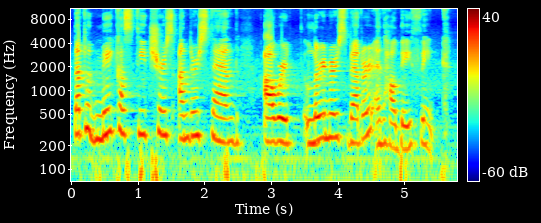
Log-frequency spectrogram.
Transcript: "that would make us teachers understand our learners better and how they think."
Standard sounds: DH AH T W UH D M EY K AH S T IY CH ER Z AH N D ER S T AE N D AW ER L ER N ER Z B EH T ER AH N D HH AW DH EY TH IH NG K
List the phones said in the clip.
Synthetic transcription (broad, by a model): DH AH T W UH D M EY K AH S T IY CH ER S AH N D ER S T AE N D AW ER L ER N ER S B EH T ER AH N D HH AW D EY TH IH NG K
